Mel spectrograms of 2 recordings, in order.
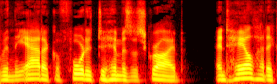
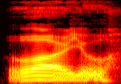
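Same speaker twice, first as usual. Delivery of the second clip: very slow, winded wheeze; breathless after the beating; a spent old man wheezing the question; much slower than usual. Acted. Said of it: "he wheezed".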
